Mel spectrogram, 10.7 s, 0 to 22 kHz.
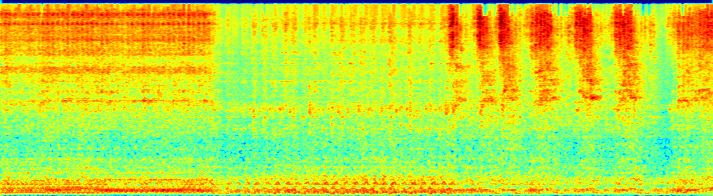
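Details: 2005 Kawasaki Prairie 700 V-twin ATV, stored for years, choked: it fires up and settles into a steady, lumpy idle with even low pulses and no knocks or misses. Normal idle, burning old oil off the pipe.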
